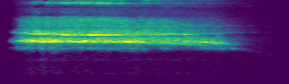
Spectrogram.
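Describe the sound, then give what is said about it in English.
A long, slow exhale through the mouth during a guided breathing meditation: a single steady, breathy hiss that holds for about two seconds and then tails off quietly, with no other sounds. “Breathing in. And exhale through the mouth.”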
